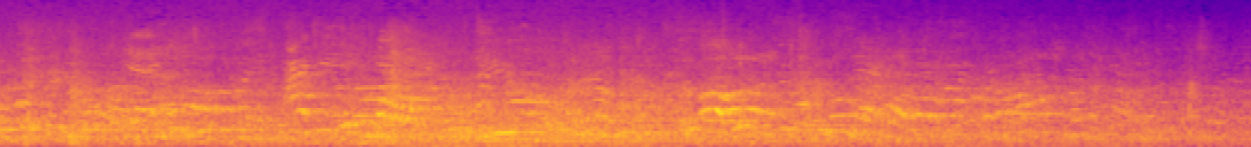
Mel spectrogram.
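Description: Crowd of children's voices in a school, many talking and calling out at once in an unbroken hubbub that fades down near the end.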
